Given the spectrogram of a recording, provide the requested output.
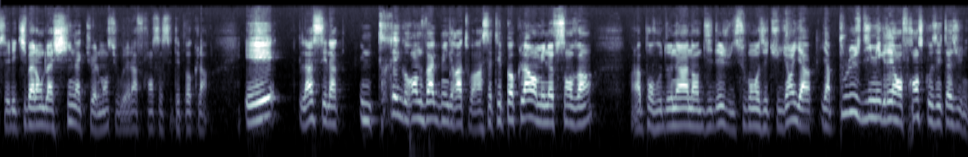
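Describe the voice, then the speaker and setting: A man's fairly high voice at a very fast pace, with ordinary pitch variation and big swings in loudness. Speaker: sociologist giving a talk. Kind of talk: lecture. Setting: conference with audience. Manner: halting, many fillers.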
